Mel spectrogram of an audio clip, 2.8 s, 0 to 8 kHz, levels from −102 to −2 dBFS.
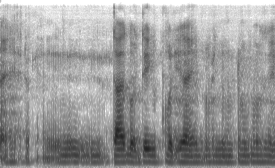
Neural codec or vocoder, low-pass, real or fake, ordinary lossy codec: autoencoder, 22.05 kHz, a latent of 192 numbers a frame, VITS, trained on one speaker; 7.2 kHz; fake; Opus, 64 kbps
